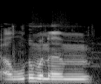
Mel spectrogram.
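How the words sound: The word is said the American way. This is how it is said locally. "here we say aluminum"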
